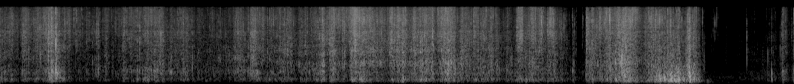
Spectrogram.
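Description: Clear plastic wrapping crinkling and crackling as it is worked open by hand, then dying down near the end.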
